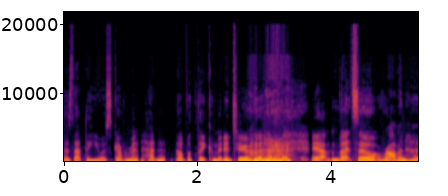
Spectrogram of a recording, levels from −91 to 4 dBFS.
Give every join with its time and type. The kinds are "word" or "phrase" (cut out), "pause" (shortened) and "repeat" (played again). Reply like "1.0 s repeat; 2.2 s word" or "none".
none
